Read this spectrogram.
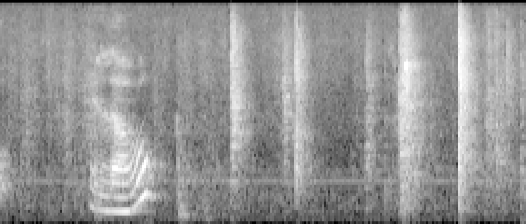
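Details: Bengal kitten, one of Ariel and Sambuca's litter at eight and a half weeks old, playing indoors; a single rising, harmonic-rich meow early on, followed by repeated knocks and clattering thumps from play.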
